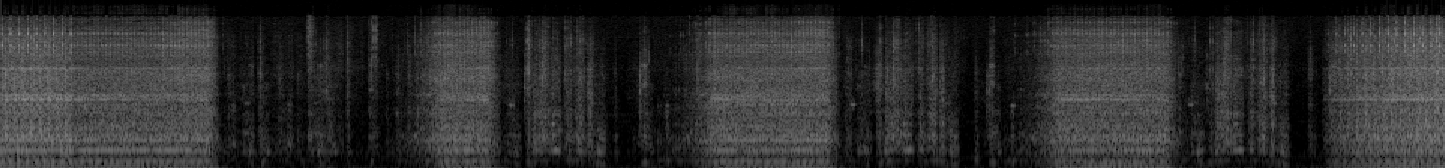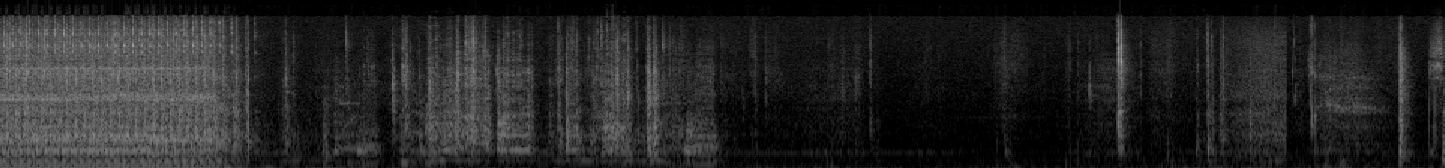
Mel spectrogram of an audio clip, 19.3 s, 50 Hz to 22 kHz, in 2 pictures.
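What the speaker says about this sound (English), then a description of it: "we can go for a longer stitch on the sewing machine" A sewing machine on a long 2.8 stitch quilts lines across a simple purse in several bursts of rapid mechanical whirring separated by short pauses, then quieter clicking and handling sounds.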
